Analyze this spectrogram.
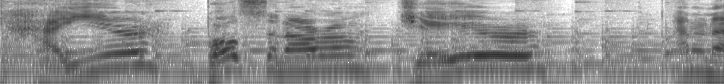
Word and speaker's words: Jair: Javier, where's the V? I don't see the V in his name. It's spelled Jair. I don't see a V in there.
